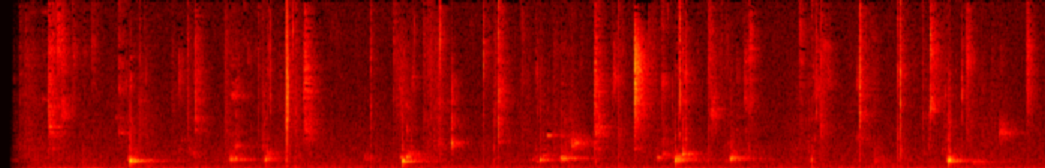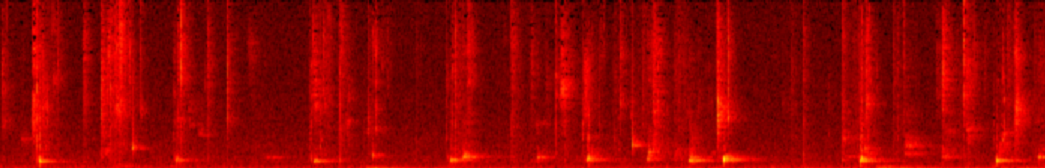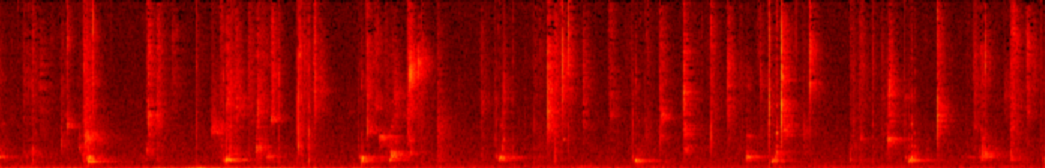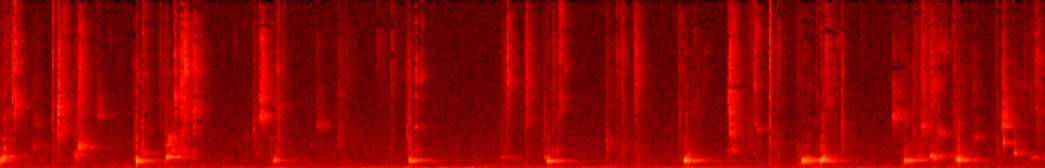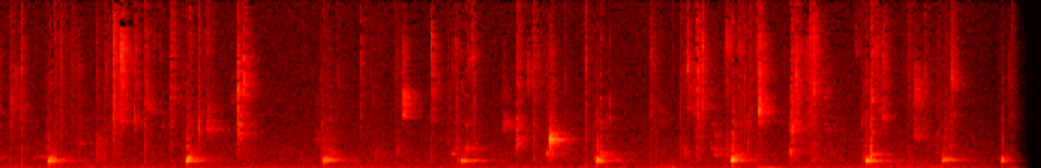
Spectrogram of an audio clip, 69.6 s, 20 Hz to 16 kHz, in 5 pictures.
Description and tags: Water drops in crypt - Arles
Recording of water drops in an old roman crypt in Arles, Provence-Alpes-Côte d'Azur, France.
Recorded with my mobile phone with a Shure mv88 on August 2015.
crypt, water, drops, ambience, drop, shure-mv88, drip, dripping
